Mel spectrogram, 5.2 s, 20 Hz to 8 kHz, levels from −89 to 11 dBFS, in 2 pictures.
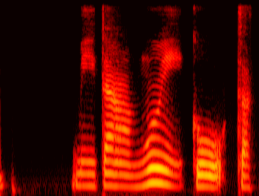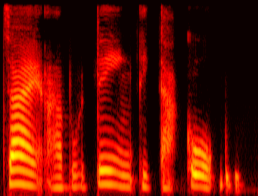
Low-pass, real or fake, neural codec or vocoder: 7.2 kHz; fake; codec, 16 kHz, 1 kbps, X-Codec, HuBERT features, trained on balanced general audio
